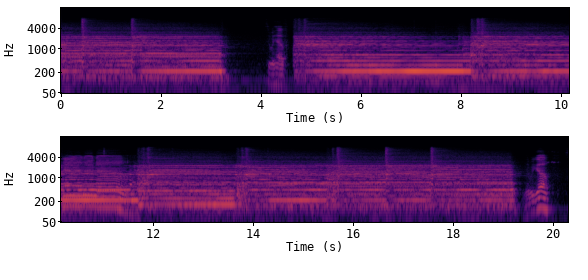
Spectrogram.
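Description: Electric guitar strumming the open-position chords A major, E major and D/F-sharp, each chord struck and left to ring for a second or two. The playing stops briefly about three seconds in, and about halfway through one chord slides down in pitch.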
